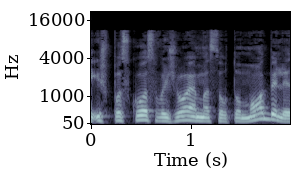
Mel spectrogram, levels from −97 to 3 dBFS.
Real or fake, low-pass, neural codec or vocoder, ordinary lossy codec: fake; 14.4 kHz; autoencoder, 48 kHz, 128 numbers a frame, DAC-VAE, trained on Japanese speech; MP3, 48 kbps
